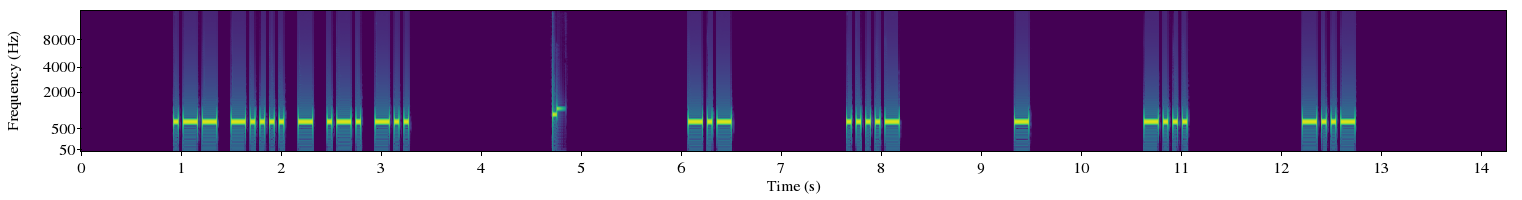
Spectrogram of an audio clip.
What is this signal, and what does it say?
Morse code, heard as a keyed tone, about 25 wpm, spaced as for 11 wpm, 700 Hz. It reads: W6TRD K4TBX
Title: USA Call Signs - 5 Characters - 8x Character Spacing - 25wpm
